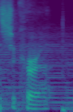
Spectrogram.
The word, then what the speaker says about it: sakura: Let me read an excerpt from the Library of Congress about the sakura. And I think I'm pronouncing that right. It's S-A-K-U-R-A, sakura.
